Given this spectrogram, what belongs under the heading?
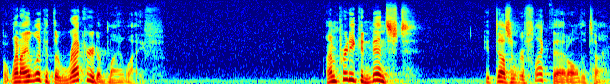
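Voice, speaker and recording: A man in his thirties preaching a sermon as pastor, speaking with wide swings in emphasis and loudness, recorded standing in a small church sanctuary. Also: fairly high pitch, wildly swooping pitch, measured pace, long pauses. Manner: gestures while preaching standing up. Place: small church sanctuary with stone fireplace, indoors.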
